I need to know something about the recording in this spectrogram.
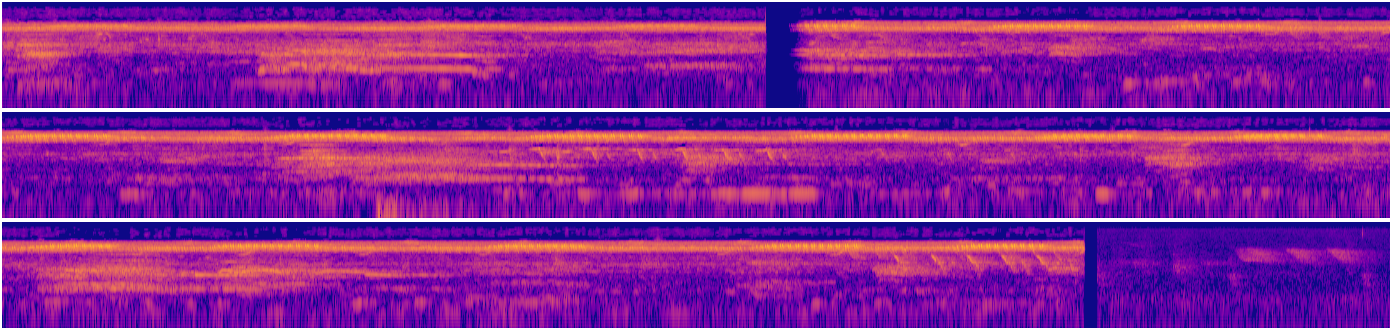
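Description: Roosters crowing several times over a steady, evenly pulsing insect chorus, with small birds chirping in between. This is early-morning outdoor ambience.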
